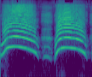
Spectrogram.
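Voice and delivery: piercing, very high loud shriek; cartoon scream. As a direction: scream at full pitch like a terrified cartoon. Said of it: "the screaming is still going on".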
